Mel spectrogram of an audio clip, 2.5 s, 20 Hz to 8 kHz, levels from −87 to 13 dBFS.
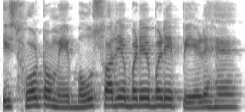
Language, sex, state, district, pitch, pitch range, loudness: Hindi, male, Uttar Pradesh, Shamli, 190 Hz, 165-200 Hz, -13 LUFS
